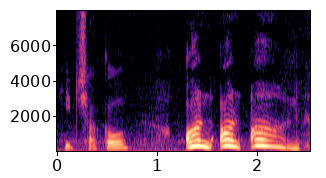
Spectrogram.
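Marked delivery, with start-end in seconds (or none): 1.3-2.4 high, loud gleeful chant; laughing trucks. A narrator's reading. The trucks urge Percy on, high and gleeful. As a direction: egg him on with glee. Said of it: "laughed the trucks".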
